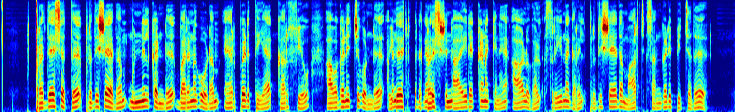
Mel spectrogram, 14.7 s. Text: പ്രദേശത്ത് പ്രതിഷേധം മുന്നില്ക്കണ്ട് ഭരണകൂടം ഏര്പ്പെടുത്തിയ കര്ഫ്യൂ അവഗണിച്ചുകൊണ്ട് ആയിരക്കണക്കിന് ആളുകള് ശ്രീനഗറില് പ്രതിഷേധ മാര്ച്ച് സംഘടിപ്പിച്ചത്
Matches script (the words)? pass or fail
fail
